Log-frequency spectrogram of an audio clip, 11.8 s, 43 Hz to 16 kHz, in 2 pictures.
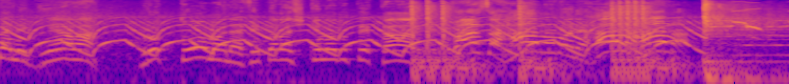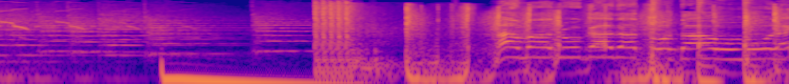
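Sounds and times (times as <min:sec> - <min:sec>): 
speech: 0:00.0 - 0:05.3, 0:09.7 - 0:11.8
synth music track: 0:01.2 - 0:09.6
bursts of rapid rifle fire: 0:03.1 - 0:05.1.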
